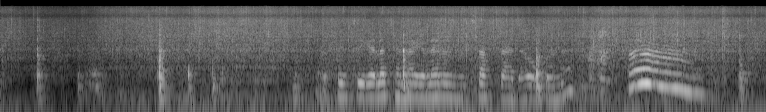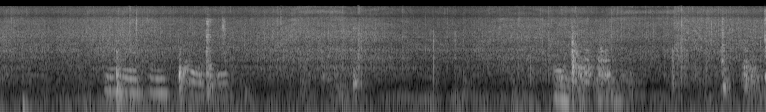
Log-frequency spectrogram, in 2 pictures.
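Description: Chopped onions, green chillies and ginger-garlic paste sizzling in hot oil in a nonstick kadai, frying off the paste's raw smell. A steel spatula stirs them, with short clicks and scrapes against the pan. A few faint pitched calls sound in the background.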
